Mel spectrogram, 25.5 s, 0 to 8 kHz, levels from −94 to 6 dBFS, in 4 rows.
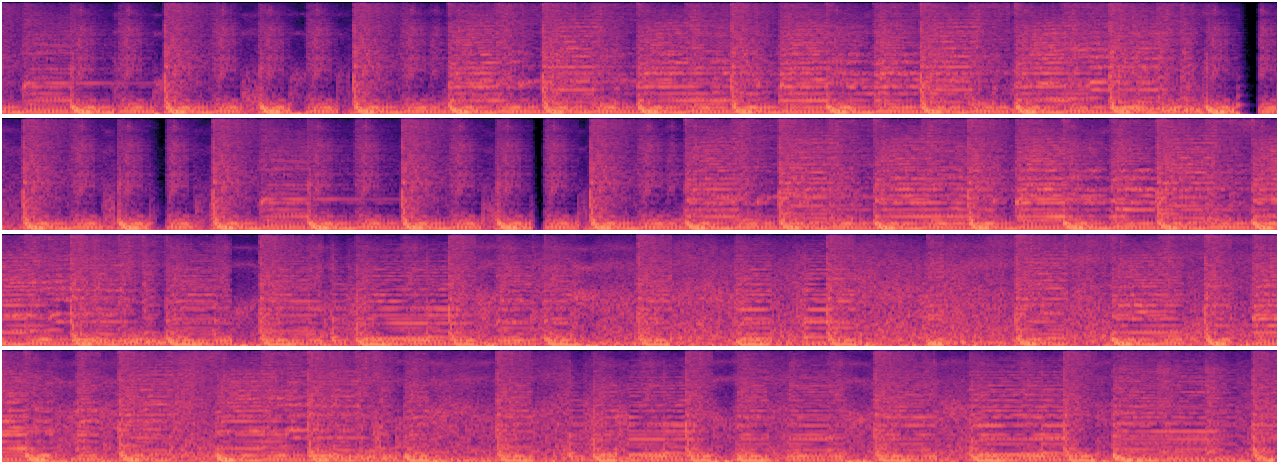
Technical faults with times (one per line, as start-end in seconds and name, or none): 0.56-1.74 sound chopped by the voice detector
5.04-5.06 sound dropped by the voice detector
6.00-7.42 sound chopped by the voice detector
8.78-9.30 sound chopped by the voice detector
13.90-25.38 sound chopped by the voice detector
